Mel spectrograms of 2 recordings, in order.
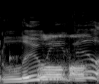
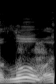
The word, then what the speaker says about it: Louisville: She's like, "Louville?" I said, "No, Louisville." It's it's all one syllable, you know, and so people That's how you can tell.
